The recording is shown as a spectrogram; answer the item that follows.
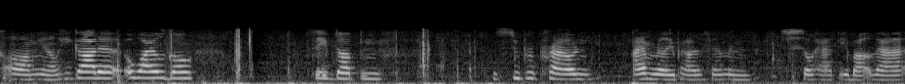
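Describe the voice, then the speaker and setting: A woman's high voice, with ordinary pitch variation, comes through noticeable background noise. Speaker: vlogger. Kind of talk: personal video update. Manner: slow. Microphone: webcam, poor video quality.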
